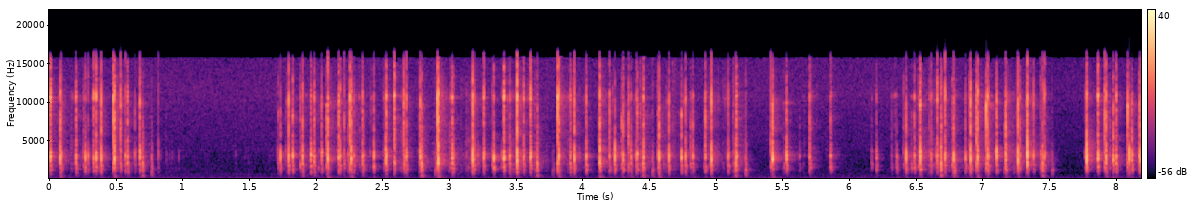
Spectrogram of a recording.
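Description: Both hands type with their fingertips on a custom mechanical keyboard, the Matrix 8xv 2.0, which has an aluminium case and red and grey ABS keycaps. Rapid bursts of crisp, bright clacks sound with very short decay, broken by brief pauses near 1 second and 7.8 seconds.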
